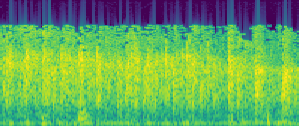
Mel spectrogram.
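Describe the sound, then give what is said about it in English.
Applause from an audience welcoming a woman who comes up to speak at a morning talk, a dense, steady patter of clapping that lasts the whole time. “So would you welcome her as she comes? She's going to share for a couple of minutes. Yeah, give her a hand.”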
